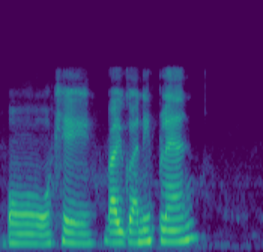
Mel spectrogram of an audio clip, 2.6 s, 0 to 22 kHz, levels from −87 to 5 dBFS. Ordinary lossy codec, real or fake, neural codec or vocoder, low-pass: none; fake; codec, 16 kHz, 4 kbps, X-Codec, HuBERT features, trained on LibriSpeech; 7.2 kHz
